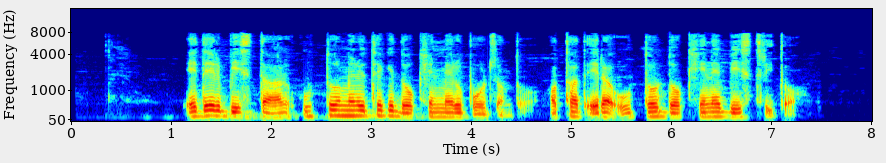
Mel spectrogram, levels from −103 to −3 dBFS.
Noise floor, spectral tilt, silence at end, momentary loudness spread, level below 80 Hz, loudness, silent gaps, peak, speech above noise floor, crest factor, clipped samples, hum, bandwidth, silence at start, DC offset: -89 dBFS; -7 dB/octave; 0.8 s; 13 LU; -62 dBFS; -20 LUFS; none; -4 dBFS; 70 dB; 18 dB; under 0.1%; none; 8 kHz; 1.15 s; under 0.1%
